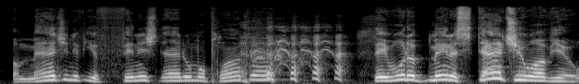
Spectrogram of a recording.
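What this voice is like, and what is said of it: Imitates another person's voice. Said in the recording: “that was the best impersonation I've ever heard of him.”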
